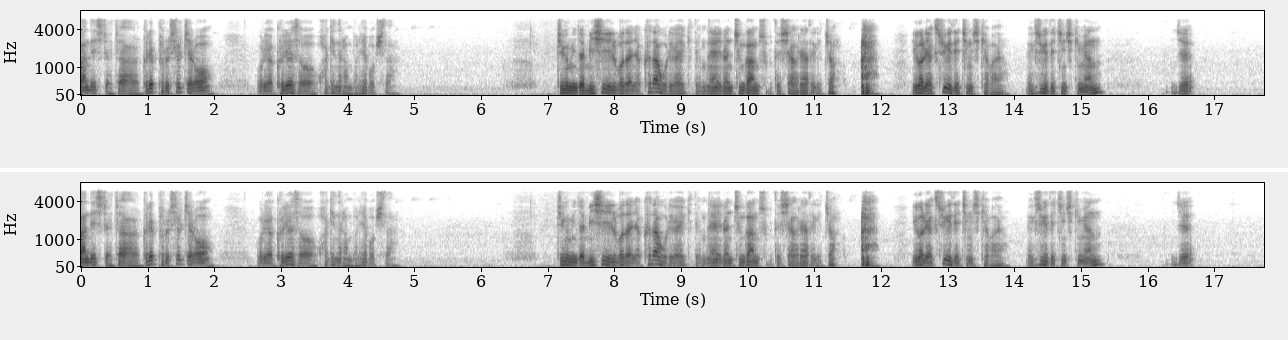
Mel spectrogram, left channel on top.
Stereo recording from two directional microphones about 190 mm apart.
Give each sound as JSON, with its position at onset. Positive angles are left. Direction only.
{"t": 0.0, "sound": "speech", "side_deg": -25}
{"t": 0.8, "sound": "a man's voice", "side_deg": 0}
{"t": 1.0, "sound": "speech", "side_deg": 25}
{"t": 2.6, "sound": "a man's voice", "side_deg": 0}
{"t": 3.0, "sound": "a man's voice", "side_deg": 15}
{"t": 6.6, "sound": "a sound", "side_deg": 25}
{"t": 7.7, "sound": "speech", "side_deg": 20}
{"t": 16.4, "sound": "speech", "side_deg": 30}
